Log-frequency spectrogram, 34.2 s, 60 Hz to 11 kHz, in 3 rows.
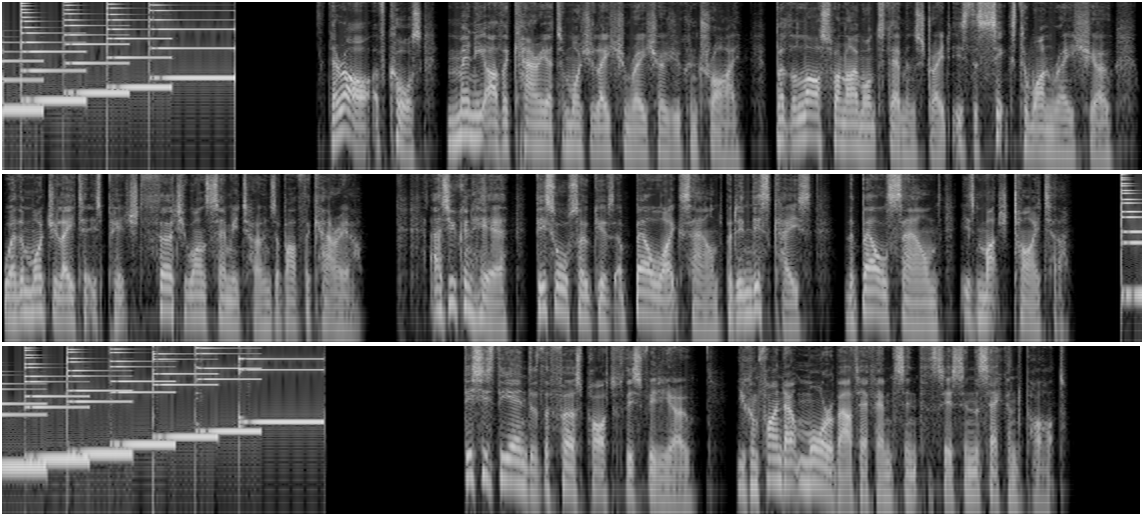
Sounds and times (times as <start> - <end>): Speech: 3.2 - 15.0, 15.6 - 22.1, 27.4 - 33.5
Synthesizer: 22.6 - 26.0.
